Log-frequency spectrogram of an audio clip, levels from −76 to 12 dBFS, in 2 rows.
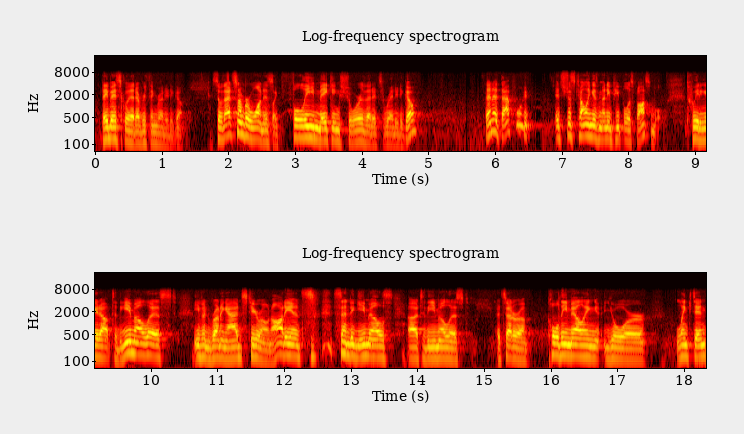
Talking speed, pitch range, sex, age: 195 wpm, 110-135 Hz, male, 30-49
